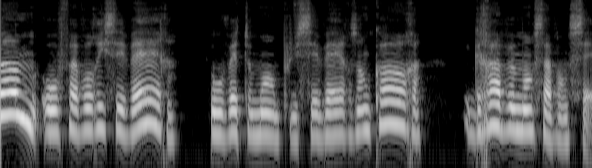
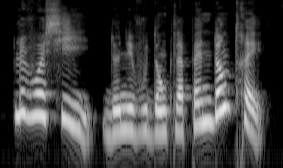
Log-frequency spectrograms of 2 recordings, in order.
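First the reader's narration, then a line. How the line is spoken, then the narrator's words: Exclaimed. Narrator (French): s'écria-t-il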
